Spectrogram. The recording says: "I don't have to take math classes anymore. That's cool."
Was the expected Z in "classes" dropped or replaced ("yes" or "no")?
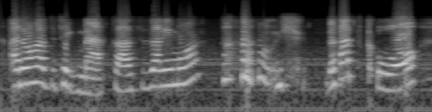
no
